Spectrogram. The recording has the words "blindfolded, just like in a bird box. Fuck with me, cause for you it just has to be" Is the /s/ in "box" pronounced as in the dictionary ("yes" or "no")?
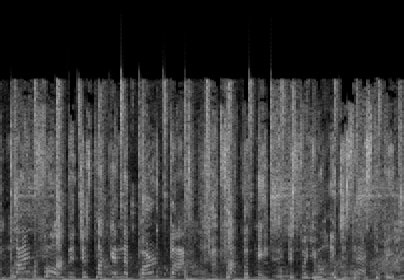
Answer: no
